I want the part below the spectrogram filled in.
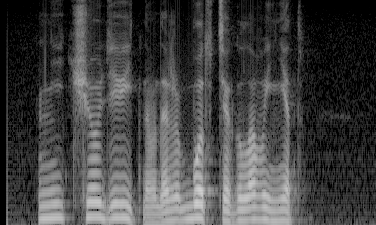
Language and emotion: Russian, neutral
